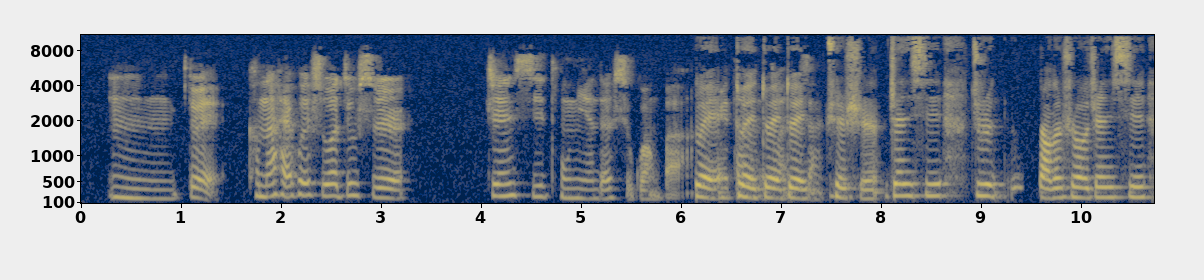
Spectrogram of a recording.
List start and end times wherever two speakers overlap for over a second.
6.3-7.6

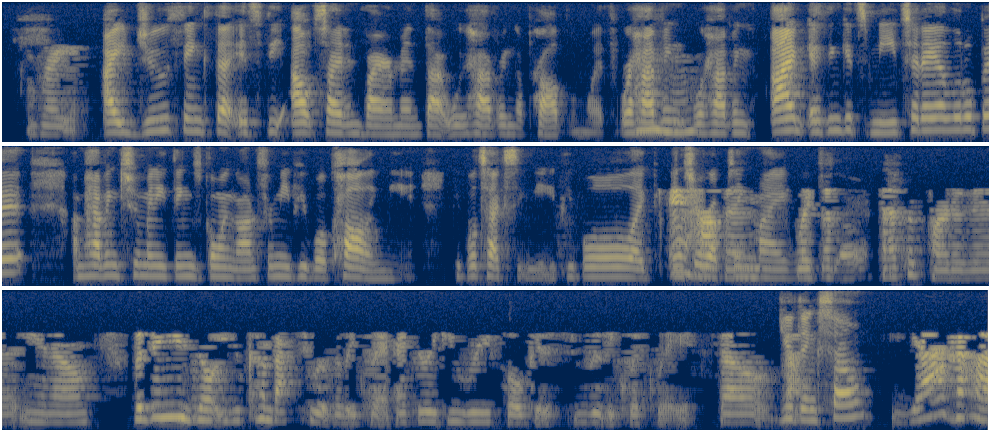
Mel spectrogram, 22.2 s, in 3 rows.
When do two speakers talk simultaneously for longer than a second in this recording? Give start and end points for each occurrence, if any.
12.4-13.9

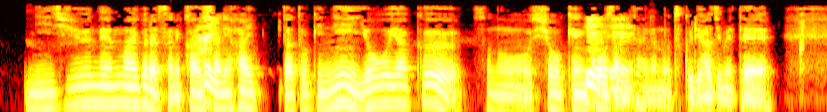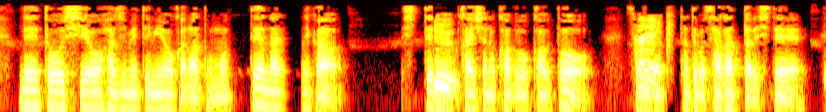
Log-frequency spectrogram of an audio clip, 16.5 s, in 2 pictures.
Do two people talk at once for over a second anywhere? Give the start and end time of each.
none

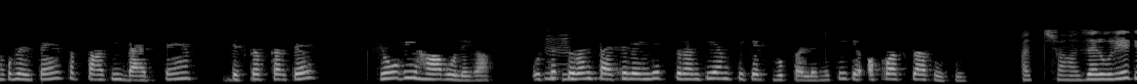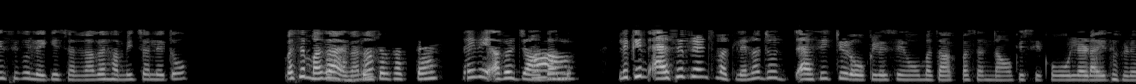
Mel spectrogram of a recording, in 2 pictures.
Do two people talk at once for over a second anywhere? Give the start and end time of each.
none

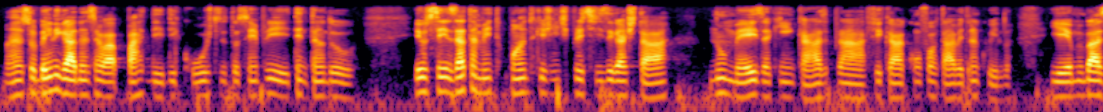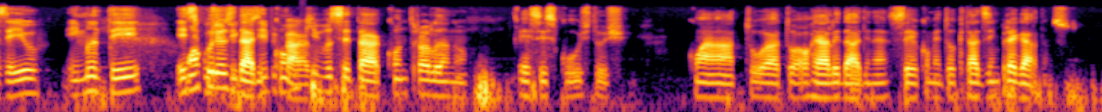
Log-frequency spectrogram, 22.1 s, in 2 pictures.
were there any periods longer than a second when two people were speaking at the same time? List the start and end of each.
12.9-14.2

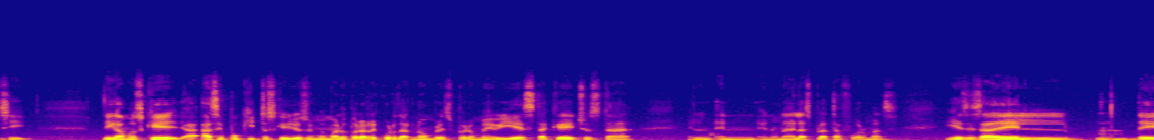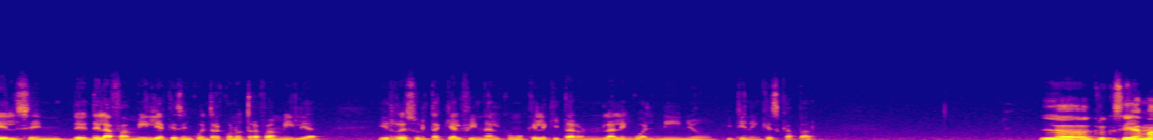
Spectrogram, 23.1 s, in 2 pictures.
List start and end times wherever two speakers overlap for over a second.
none

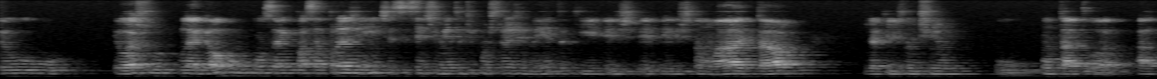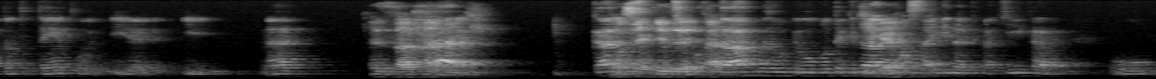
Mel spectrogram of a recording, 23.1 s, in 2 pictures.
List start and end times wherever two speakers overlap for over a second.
17.6-18.8

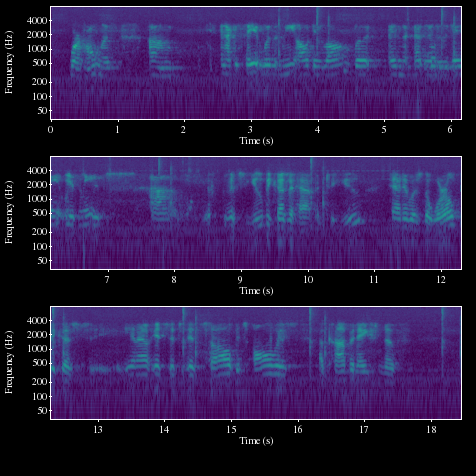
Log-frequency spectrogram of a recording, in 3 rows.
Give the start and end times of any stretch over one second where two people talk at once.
5.7-6.9

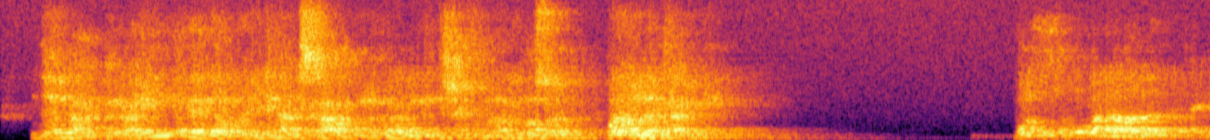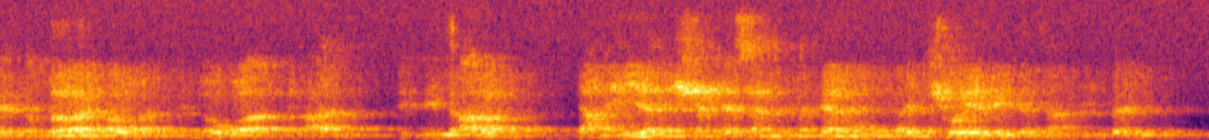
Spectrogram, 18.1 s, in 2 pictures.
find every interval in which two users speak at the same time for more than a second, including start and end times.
none

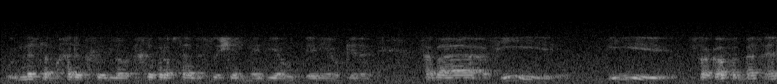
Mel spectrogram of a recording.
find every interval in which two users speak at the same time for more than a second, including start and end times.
none

